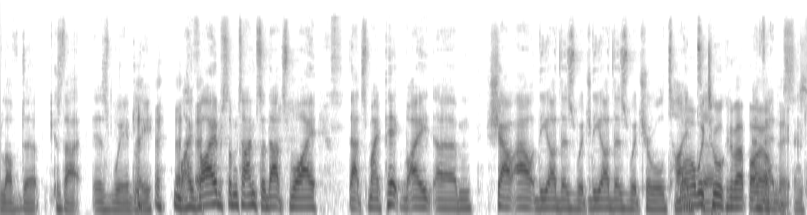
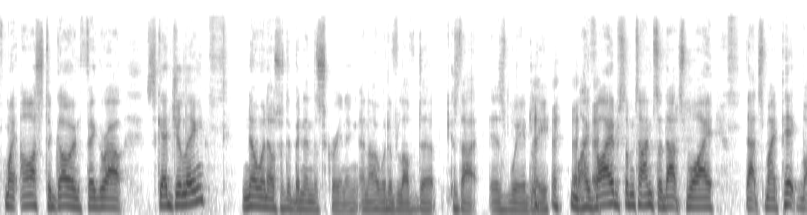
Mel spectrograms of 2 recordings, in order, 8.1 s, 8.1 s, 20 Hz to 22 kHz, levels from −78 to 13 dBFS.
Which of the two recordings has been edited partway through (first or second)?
first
